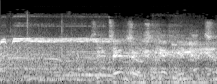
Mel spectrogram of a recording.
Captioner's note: whistle; pa announcement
